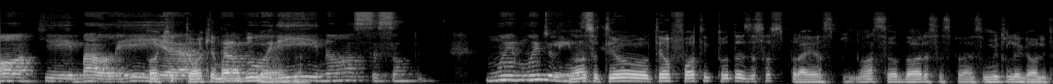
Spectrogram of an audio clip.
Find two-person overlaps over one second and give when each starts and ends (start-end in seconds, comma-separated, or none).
1.4-3.1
